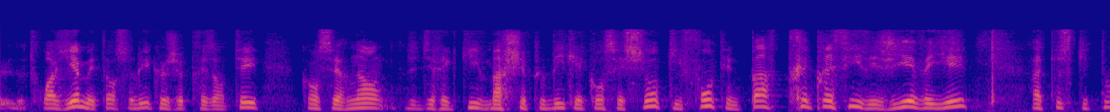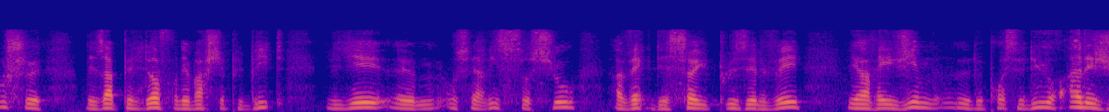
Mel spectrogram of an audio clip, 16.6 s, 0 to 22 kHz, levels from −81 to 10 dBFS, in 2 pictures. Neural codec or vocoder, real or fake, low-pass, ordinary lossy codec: codec, 16 kHz, 1.1 kbps, Voila-Tokenizer; fake; none; none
